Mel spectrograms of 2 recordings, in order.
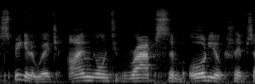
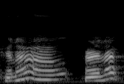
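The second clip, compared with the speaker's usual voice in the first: tin can phone; 7 semitones higher, slower than usual. Shown as a demonstration. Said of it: "It's like talking to a can".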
